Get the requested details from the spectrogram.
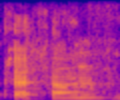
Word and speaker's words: Plethon: Beginning with Plethon, is that the correct pronunciation? – Gemistos Plethon? – Yes.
